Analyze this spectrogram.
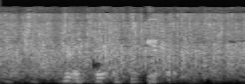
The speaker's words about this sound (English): Premature clapping. It's a touch screen.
